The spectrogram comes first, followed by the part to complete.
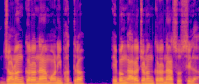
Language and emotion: Odia, neutral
